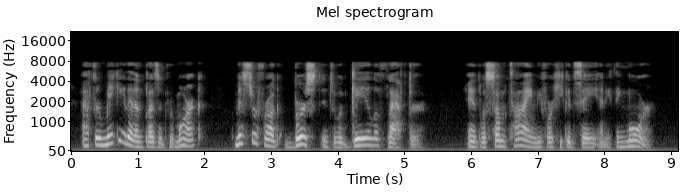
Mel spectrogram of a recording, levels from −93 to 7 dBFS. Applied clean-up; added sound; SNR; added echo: none; none; none; none.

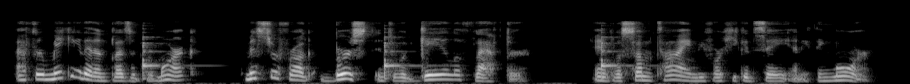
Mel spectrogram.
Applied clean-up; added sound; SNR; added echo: classical method log-MMSE.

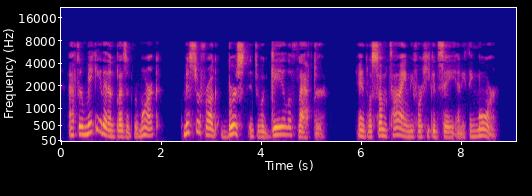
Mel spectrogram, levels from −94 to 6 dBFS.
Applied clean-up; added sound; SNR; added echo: neural mask model Resemble Enhance denoiser.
